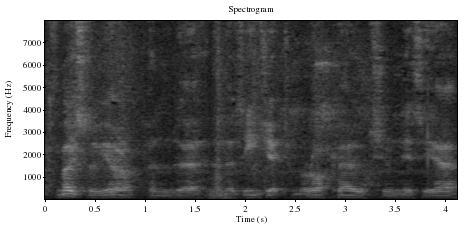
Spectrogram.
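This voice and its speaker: Noticeable background noise is present as a man talks fairly slowly. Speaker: town crier, physics teacher, radio broadcaster. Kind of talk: interview answer.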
